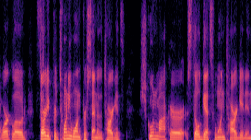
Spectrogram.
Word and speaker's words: Schoonmaker: Can you pronounce Schoonmaker for us? Can we get an appropriate? It's Schoonmaker.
